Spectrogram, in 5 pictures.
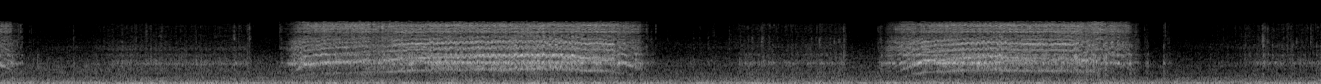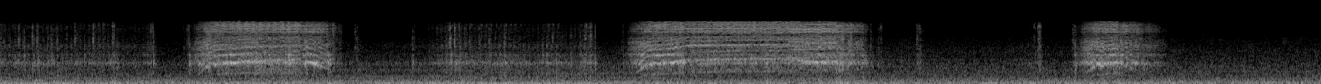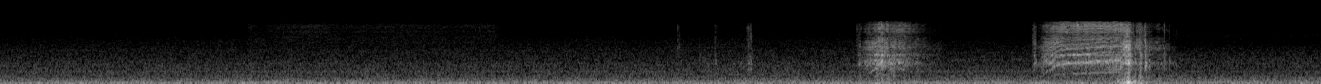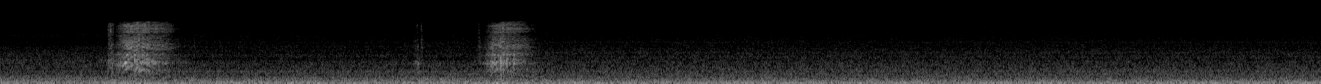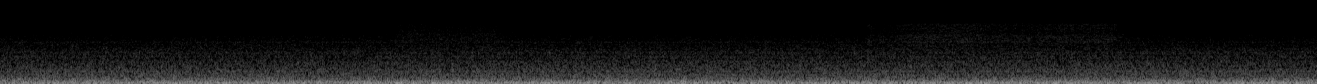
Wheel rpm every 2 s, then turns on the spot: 20, 70, 150, 40, 80, 90, 20, 50, 30, 40, 130, 10, 20, 0, 0, 0, 10, 10, 50, 0, 10, 0, 0, 0, 0, 0, 0, 0, 0, 0, 0, 0, 0.
0-2 6-8 12-14 16-18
